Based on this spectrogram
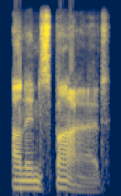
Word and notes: Uninspired: British English

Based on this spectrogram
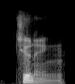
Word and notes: tuning: British English

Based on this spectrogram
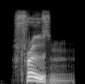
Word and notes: frozen: British English

